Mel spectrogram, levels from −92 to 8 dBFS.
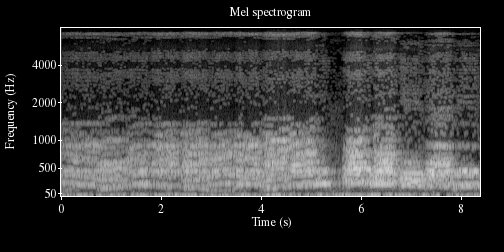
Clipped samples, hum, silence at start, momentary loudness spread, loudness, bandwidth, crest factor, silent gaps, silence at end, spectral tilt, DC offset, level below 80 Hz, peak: under 0.1%; none; 0 s; 11 LU; -19 LUFS; 7.8 kHz; 16 dB; none; 0 s; -7 dB/octave; 0.7%; -48 dBFS; -2 dBFS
